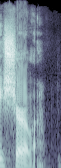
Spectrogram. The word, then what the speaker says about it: Schürrle: Let's get to Andre Schürrle. Brian, did I say that right? – You sure did.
